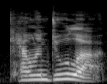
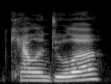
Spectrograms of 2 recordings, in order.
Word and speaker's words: calendula: There's two different ways of saying it. So, you know, like many things, I think I normally pronounced it calendula, but I think a lot of people might say calendula.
